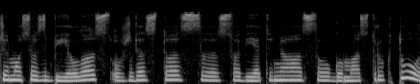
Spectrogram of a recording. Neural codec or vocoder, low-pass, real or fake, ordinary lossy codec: none; 10.8 kHz; real; Opus, 32 kbps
